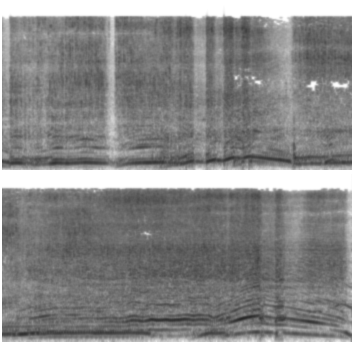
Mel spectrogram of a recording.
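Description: Compact demolition-derby car engines revving hard, their pitch climbing and dropping back again and again as the cars push against each other. A higher rev is held for a couple of seconds, and a sharp run up and back comes near the end.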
